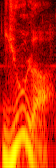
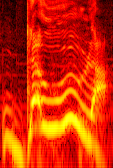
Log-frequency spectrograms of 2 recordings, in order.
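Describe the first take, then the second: First: It is said with Hungarian sounds. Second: It is said with English sounds.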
